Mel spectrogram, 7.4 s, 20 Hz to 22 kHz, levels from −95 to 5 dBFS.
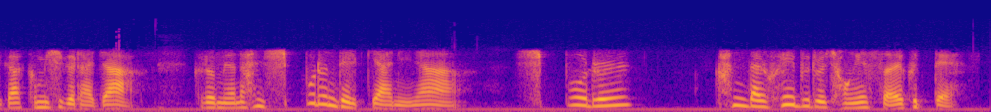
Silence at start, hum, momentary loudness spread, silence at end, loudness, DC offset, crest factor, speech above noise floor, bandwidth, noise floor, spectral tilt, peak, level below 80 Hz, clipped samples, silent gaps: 0 s; none; 9 LU; 0.25 s; -19 LUFS; under 0.1%; 20 dB; 26 dB; 4.4 kHz; -45 dBFS; -8 dB/octave; 0 dBFS; -54 dBFS; under 0.1%; none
